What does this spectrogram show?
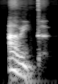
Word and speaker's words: hábitat: o hábitat esdrújula cierto parece que fuera grave parece pero tiene tres sílabas y la mayor fuerza de voz está en la tercera Entonces ese esdrújula y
